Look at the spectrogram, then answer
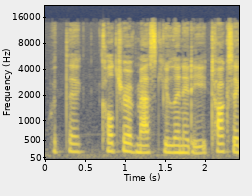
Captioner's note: speaking French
